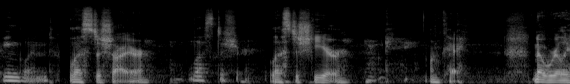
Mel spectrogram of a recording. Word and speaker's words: Leicestershire: Leicestershire, England. Leicestershire. Leicestershire. Leicestershire. Okay. No, really, how do you say it? Leicestershire. Leicestershire. Mm-hmm. Like less assured.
